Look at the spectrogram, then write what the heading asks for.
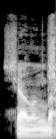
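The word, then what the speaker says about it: xiaolongbao: I made Zhang Long Bao from scratch. No? – No. – How do you say that? Zhao Long Bao? – No. – Zhao? – Xiao. – Xiao Long Bao.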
